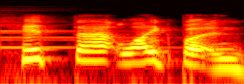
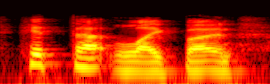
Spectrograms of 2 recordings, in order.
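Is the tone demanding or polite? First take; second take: demanding; polite. First: It is yelled loudly and demandingly. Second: It is asked gently and politely. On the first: The listener is being ordered to act. "If I were just like yelling at you loudly" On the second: The listener is being asked nicely. "I want to ask you politely"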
